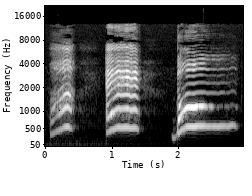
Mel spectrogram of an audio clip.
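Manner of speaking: high startled squeaks; confused gabbling. Acted. Wife waking with a start, high confused gabble. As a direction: jolt awake and gabble in confusion. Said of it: "she gabbled".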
